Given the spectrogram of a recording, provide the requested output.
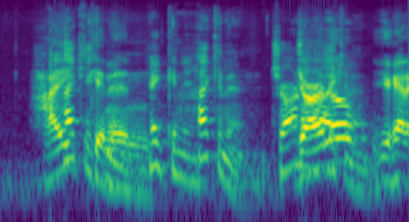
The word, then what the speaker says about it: Heikkinen: Jarno Heineken. No. Heikkinen.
